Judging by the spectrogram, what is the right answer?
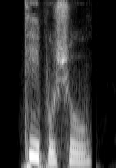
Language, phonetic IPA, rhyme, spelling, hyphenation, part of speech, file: Hungarian, [ˈtiːpuʃuː], -ʃuː, típusú, tí‧pu‧sú, adjective, Hu-típusú.ogg
- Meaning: kind of, type of, -type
